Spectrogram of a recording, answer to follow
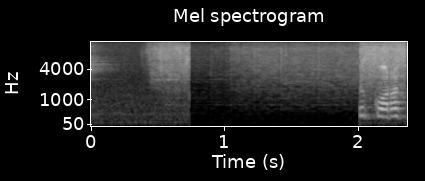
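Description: Faint sizzling of hot oil in a kadai as crushed shallots are tipped in, a thin hiss broken by a brief cut to silence just under a second in.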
